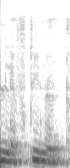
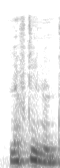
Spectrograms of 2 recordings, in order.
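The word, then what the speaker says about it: lieutenant: एक ही नहीं है और ब्रिटिश इंग्लिश में इस क्वेश्चन लेफ्टिनेंट होता है कि अमेरिका में थोड़ा स्पेलिंग जैसा उच्चारण होता है बट ब्रिटिश में लेफ्टिनेंट होता है तो यह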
